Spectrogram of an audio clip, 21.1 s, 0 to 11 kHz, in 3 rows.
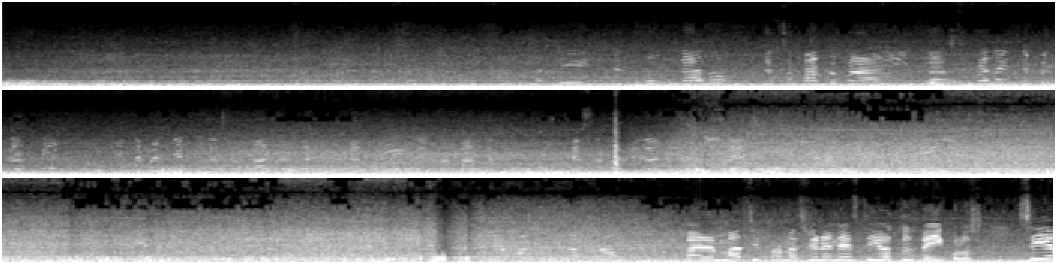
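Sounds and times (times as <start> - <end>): engine idling: 0.0 - 21.0.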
